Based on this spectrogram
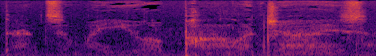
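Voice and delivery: whispered off-mic coaching; very soft, secretive whisper. Real, not acted. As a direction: whisper it privately to your co-host. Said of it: "You're whispering".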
